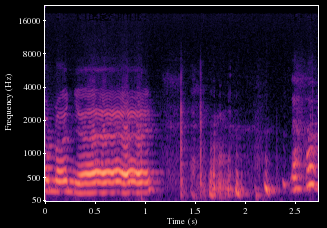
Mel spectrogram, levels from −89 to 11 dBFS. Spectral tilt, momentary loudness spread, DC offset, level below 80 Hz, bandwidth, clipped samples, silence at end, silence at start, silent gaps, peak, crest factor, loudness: -7.5 dB/octave; 18 LU; under 0.1%; -60 dBFS; 6.4 kHz; under 0.1%; 0 s; 0 s; none; -4 dBFS; 14 dB; -16 LUFS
